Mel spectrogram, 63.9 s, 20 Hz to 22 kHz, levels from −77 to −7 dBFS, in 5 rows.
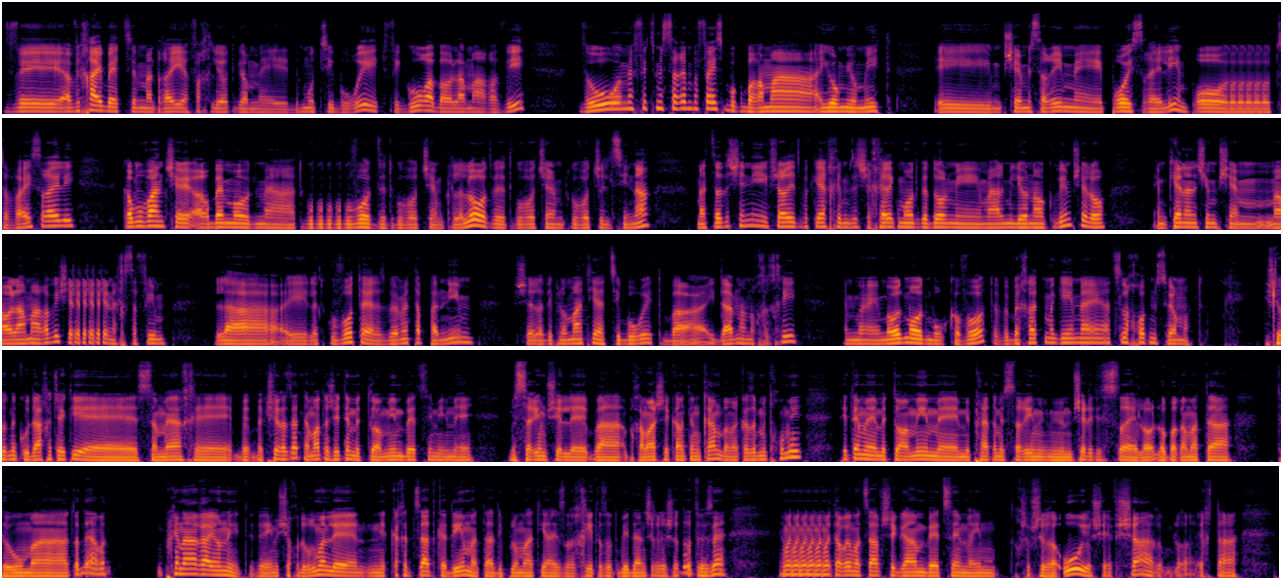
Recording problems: audio stuttering; 4 times, first at 12 s

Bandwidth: 14.5 kHz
